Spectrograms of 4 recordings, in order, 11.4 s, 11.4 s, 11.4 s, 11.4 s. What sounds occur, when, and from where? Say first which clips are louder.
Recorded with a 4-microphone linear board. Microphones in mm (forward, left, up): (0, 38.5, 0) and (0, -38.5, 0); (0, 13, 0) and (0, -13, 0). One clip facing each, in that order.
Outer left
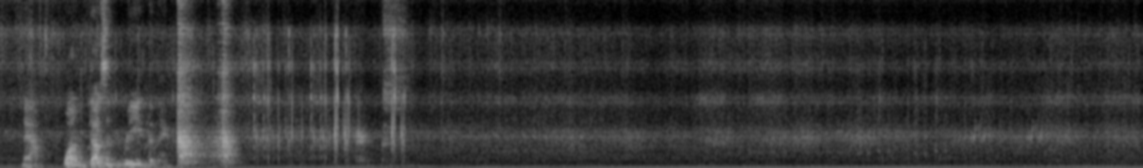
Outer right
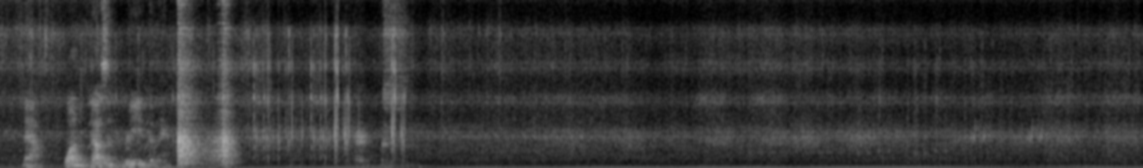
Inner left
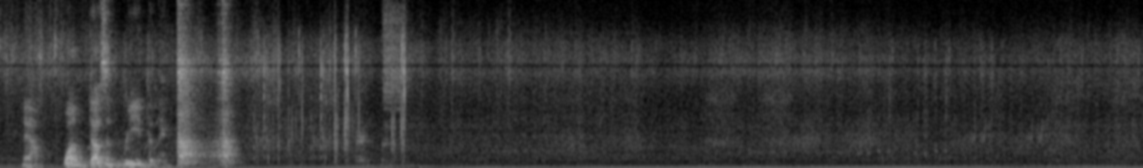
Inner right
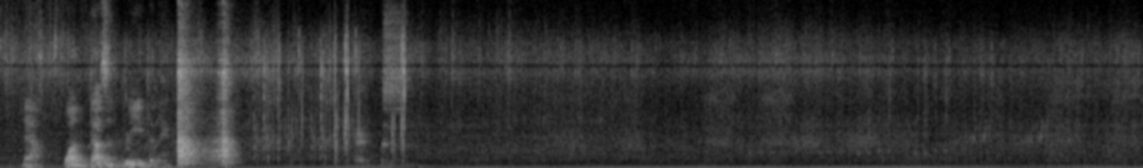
0.2 s a man speaking: outer left 4 dB, inner left 5 dB; 70° left (ahead or behind), 1.3 m; by 1.7 s 50° left (ahead or behind), 0.8 m
1.8 s a clap: outer right 2 dB, inner right 2 dB; 25° right (ahead or behind), 1.1 m
3.5 s whispering: outer right 1 dB, inner right 1 dB; 25° right (ahead or behind), 1.2 m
